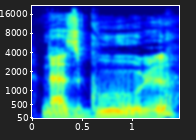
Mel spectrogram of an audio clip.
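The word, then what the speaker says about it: Nazgûl: Or sorry, I was corrected on the pronunciation. I must say it properly. Nazgul, like that.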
